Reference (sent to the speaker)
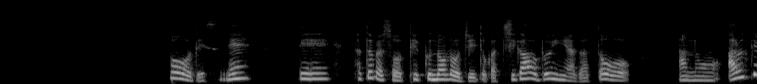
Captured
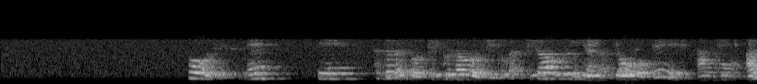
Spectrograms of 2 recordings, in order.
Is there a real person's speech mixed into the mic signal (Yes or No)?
Yes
